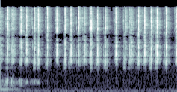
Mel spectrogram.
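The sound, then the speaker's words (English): A pen being clicked over and over in a rapid, steady run of about twenty sharp, bright clicks, with no talking over it. “That's me clicking a pen irritably or as a...”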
